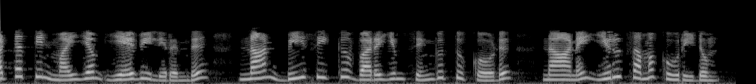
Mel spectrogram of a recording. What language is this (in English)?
Tamil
